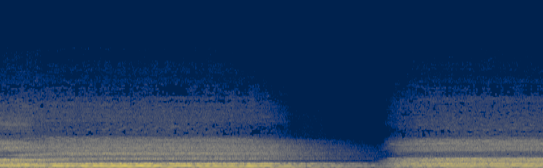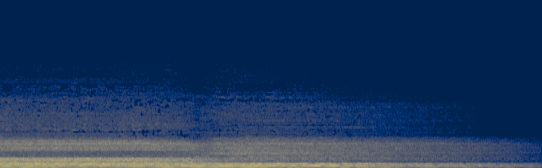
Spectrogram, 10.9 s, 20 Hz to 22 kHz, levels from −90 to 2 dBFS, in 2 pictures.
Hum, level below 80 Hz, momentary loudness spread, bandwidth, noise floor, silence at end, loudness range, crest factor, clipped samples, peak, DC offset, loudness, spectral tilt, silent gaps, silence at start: none; -64 dBFS; 19 LU; 9.2 kHz; -50 dBFS; 0.3 s; 6 LU; 16 dB; under 0.1%; -8 dBFS; under 0.1%; -24 LUFS; -6 dB/octave; none; 0 s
